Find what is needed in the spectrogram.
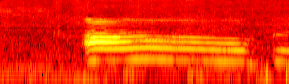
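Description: A toddler's drawn-out vocal "aaah": one held note that starts suddenly about half a second in, sags slightly in pitch and stops after just over a second.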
